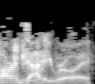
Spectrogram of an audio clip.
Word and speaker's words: Arundhati Roy: all those Howard Zinn and Chomsky and Arundhati Roy. Oh, sorry if I'm mispronouncing the name. – Arundhati Roy.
